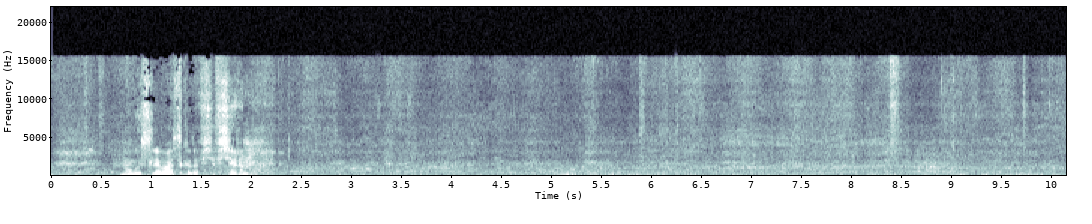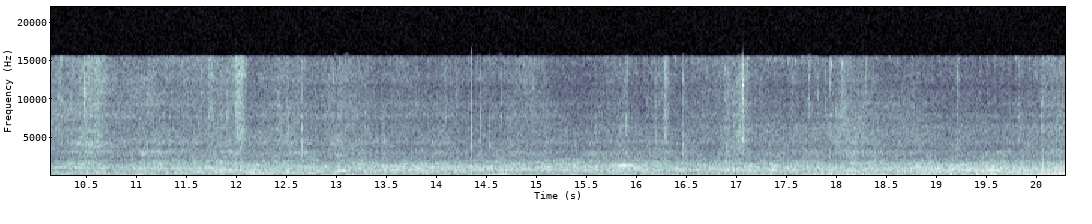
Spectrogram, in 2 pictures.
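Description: Skateboard wheels rumble steadily over pavement.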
